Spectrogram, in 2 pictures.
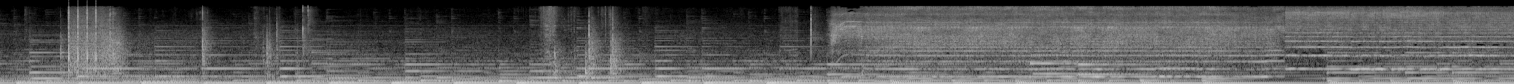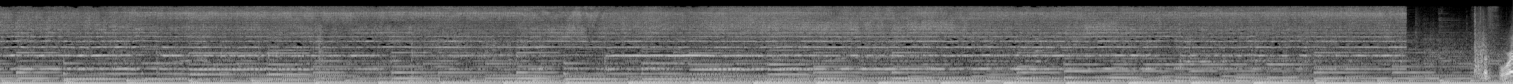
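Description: Background music with a steady beat; from about eight seconds in, an electric random orbital sander runs on the primed wooden frame, stopping near the end.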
